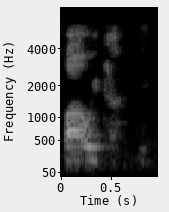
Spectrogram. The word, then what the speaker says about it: Bowekaty: Is it Bowekaty? Yeah, you can use that close enough. What's a good pronunciation? Well, originally it's pronounced Bowekaty.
